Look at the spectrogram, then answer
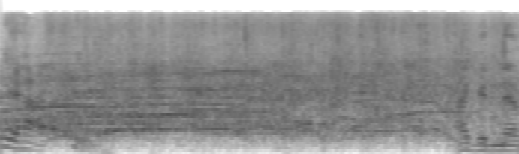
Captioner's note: cheers and applause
